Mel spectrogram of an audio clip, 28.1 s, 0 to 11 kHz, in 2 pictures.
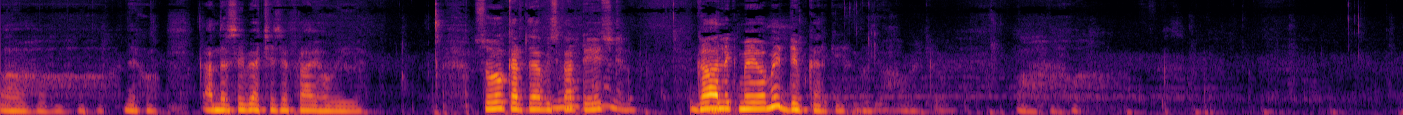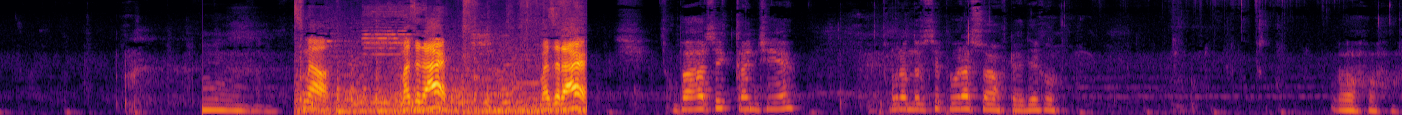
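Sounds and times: chewing crisp fried food: 3.6s - 4.8s, 8.3s - 16.1s, 23.6s - 28.0s
man's voice: 5.0s - 6.3s, 17.0s - 18.6s, 19.4s - 19.9s
fried fish crust crackling: 25.7s - 28.0s.

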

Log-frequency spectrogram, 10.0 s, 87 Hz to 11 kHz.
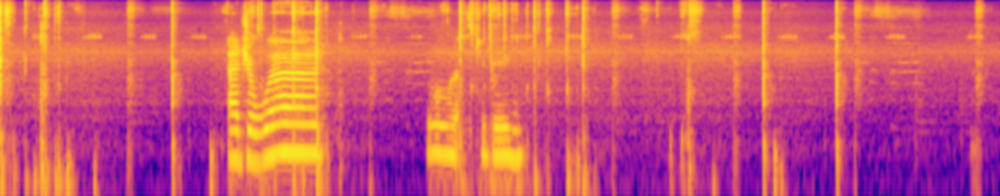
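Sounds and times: keyboard and mouse clicks: 0.0s - 1.0s, 1.7s - 3.4s, 4.6s - 6.0s, 6.6s - 8.6s.

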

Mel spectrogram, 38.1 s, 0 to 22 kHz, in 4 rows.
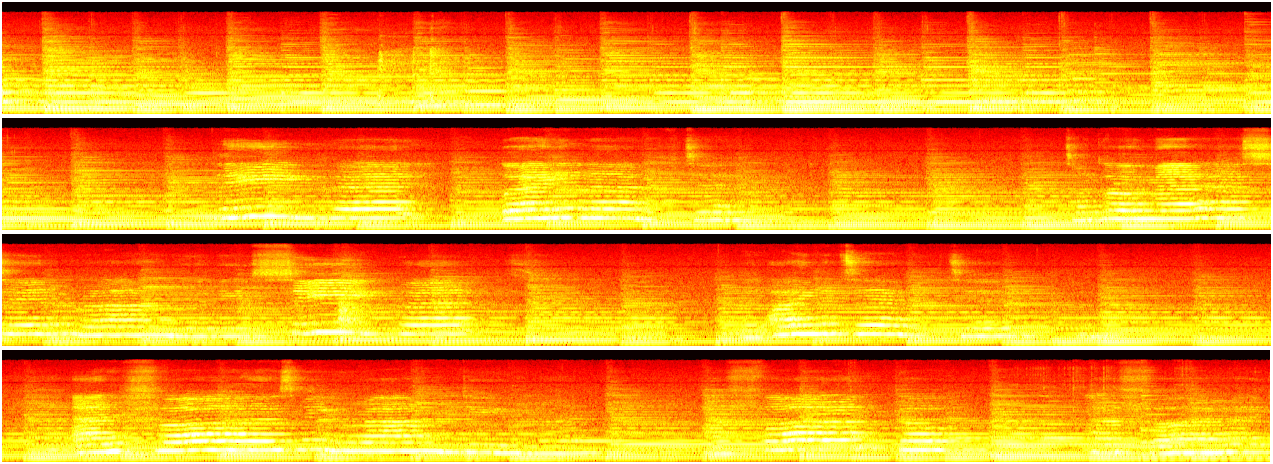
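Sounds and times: woman singing: 0.0s - 1.8s, 10.8s - 15.5s, 17.5s - 23.1s, 24.5s - 27.7s, 29.0s - 38.0s
acoustic guitars playing: 0.0s - 38.0s.

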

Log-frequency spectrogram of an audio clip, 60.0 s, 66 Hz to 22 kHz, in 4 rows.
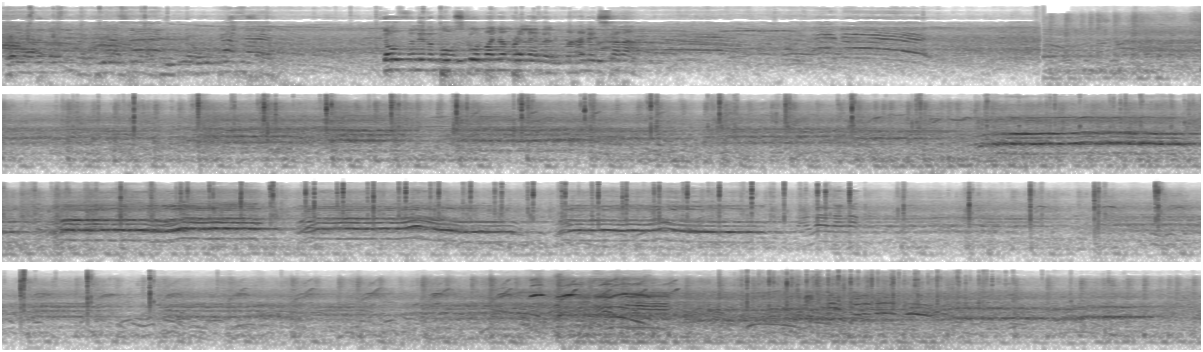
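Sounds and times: stadium crowd singing a chant: 11.6s - 59.9s
sharp claps: 14.9s - 58.5s.

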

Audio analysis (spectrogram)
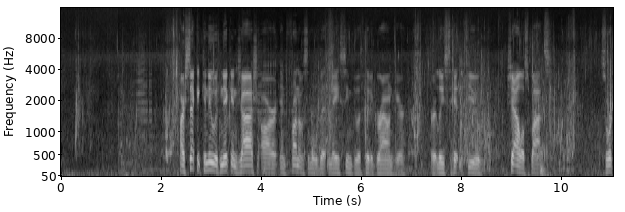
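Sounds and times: paddle drawn through water: 0.0s - 11.0s.

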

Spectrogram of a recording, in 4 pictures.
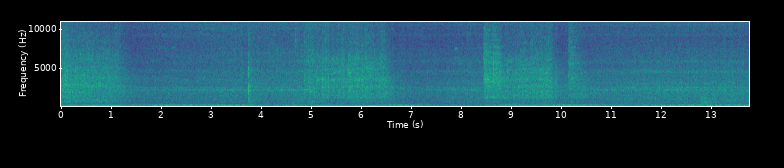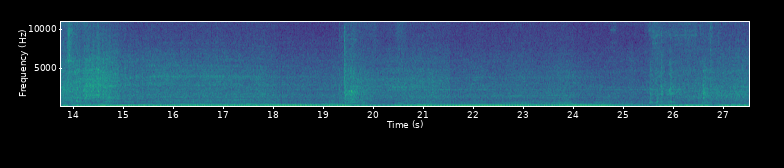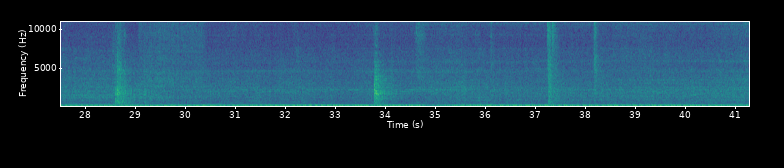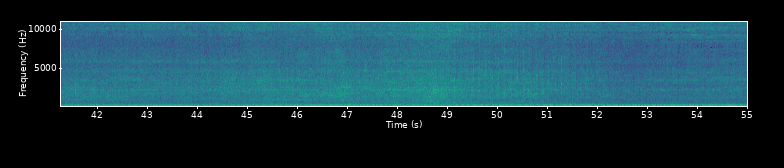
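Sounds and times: forklift engine revving: 0.0s - 55.0s.

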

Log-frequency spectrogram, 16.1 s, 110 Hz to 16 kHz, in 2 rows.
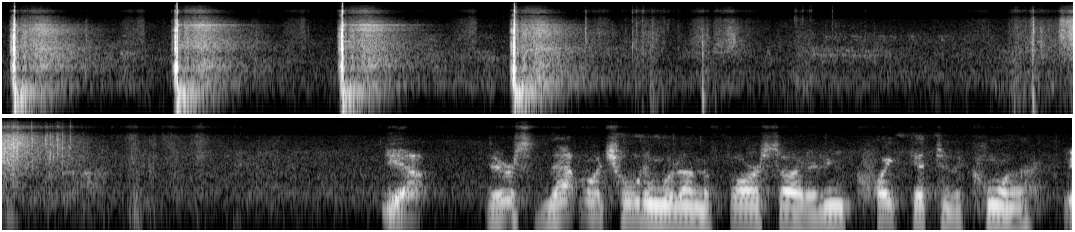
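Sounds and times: hammer blows on wedges: 1.3s - 1.8s, 2.5s - 3.2s, 3.8s - 4.5s.

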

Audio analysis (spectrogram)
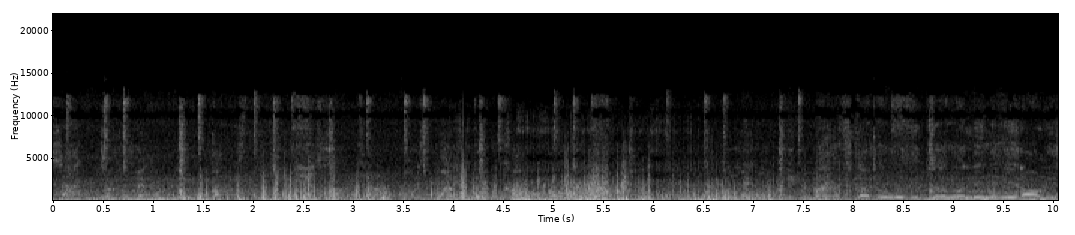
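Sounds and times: wind on microphone: 1.2s - 8.0s.

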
